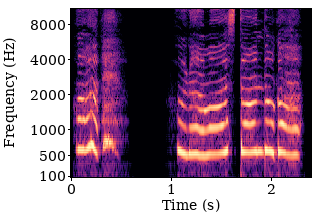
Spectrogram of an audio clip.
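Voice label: BREAK Japanese, Voice; GF Alarm; Ak5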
